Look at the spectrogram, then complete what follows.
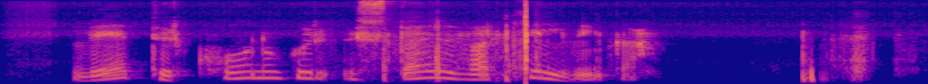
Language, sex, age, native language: Icelandic, female, 50-59, Icelandic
